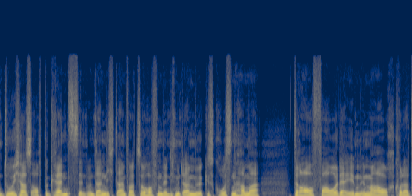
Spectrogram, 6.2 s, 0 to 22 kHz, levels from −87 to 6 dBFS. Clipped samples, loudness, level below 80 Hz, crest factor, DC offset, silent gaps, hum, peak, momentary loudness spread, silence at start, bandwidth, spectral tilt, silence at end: under 0.1%; -18 LUFS; -56 dBFS; 16 dB; under 0.1%; none; none; -2 dBFS; 5 LU; 0 s; 14.5 kHz; -7 dB/octave; 0 s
